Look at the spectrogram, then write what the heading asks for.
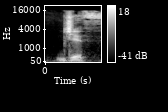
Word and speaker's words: GIF: N pas comme français c'est Jef donc avec un J déjà et avec un I qui est un i court et non un i long qui est très différent du I français qui se prononce plus plus proche d'un e que d'un i en réalité je vais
